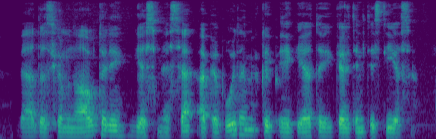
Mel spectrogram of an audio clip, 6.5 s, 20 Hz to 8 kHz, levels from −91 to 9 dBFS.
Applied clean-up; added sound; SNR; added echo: none; none; none; none.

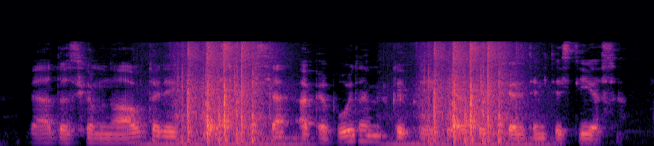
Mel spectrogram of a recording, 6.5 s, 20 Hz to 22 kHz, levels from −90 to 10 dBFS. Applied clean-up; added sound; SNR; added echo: none; Bird; -4 dB; none.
